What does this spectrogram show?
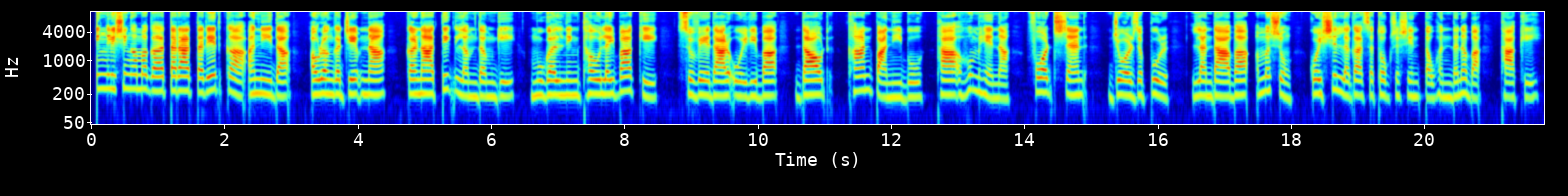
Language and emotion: Manipuri, neutral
